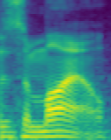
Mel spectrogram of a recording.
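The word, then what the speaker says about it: Dzemael: high and zile oh zile apparently yeah I guess the D is silent but four houses to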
